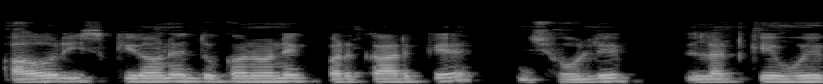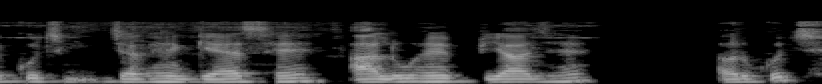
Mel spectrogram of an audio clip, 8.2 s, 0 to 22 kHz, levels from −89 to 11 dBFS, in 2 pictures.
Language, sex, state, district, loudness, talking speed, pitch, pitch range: Hindi, male, Bihar, Bhagalpur, -26 LUFS, 155 wpm, 135 Hz, 125-140 Hz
